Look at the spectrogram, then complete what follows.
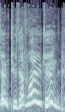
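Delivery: very high, droid-like voice. Describing R2-D2 sounding upset, the speaker voices him in C-3PO voice. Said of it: "A perfect imitation".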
